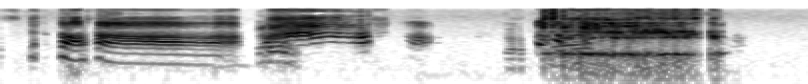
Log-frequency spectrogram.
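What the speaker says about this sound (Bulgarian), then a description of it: "спри да се оригваш" A person belches loudly several times in close succession, a few long, drawn-out, voiced belches with short breaks between them, heard near and clear without other talk.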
